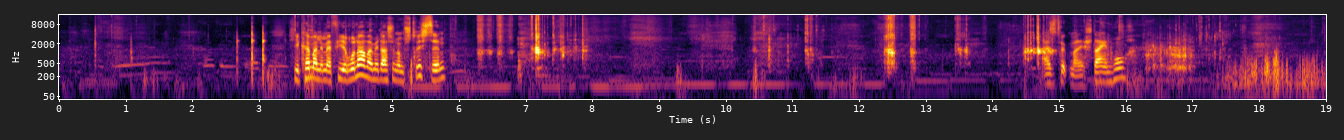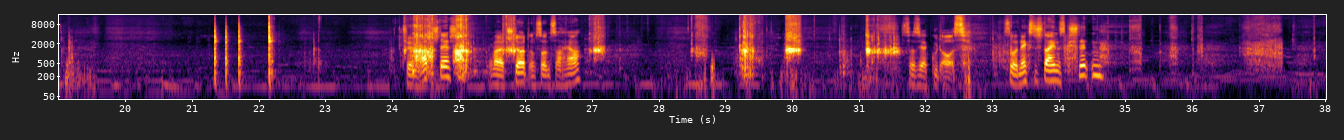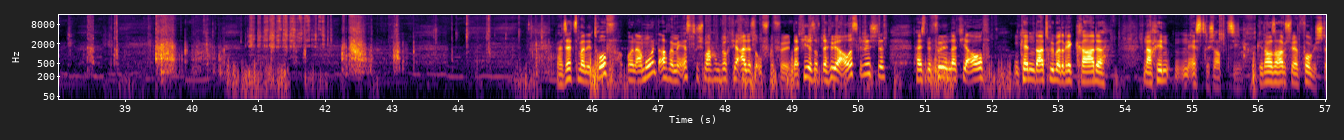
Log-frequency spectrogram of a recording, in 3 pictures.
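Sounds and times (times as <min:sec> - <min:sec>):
trowel tapping concrete block: 0:02.6 - 0:03.2, 0:21.4 - 0:22.3
trowel scraping adhesive on stone: 0:06.2 - 0:08.0, 0:24.2 - 0:26.0, 0:26.9 - 0:27.3, 0:28.5 - 0:30.3, 0:31.1 - 0:31.7, 0:35.0 - 0:37.4, 0:38.4 - 0:43.2
water sloshing in bucket: 0:16.7 - 0:17.6
wet mortar being worked: 0:24.2 - 0:26.0, 0:34.0 - 0:45.3.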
